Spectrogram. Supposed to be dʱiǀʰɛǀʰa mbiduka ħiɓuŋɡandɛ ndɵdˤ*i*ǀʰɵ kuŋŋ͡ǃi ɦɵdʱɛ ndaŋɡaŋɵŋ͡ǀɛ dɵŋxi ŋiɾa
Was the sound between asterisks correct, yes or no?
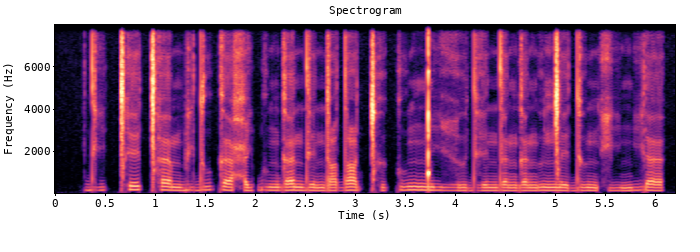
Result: yes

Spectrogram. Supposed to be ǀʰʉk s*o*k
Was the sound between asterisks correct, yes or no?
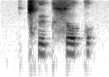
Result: yes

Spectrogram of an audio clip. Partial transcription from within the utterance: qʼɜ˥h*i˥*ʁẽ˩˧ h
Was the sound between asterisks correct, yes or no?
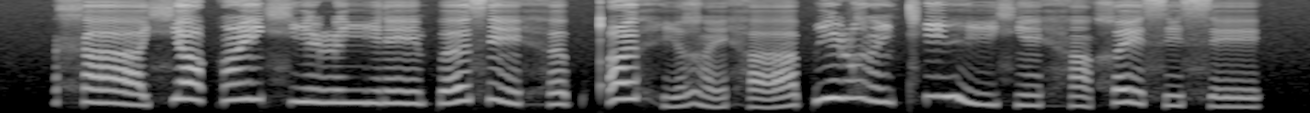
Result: no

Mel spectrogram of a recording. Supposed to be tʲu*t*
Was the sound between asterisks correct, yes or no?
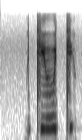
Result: no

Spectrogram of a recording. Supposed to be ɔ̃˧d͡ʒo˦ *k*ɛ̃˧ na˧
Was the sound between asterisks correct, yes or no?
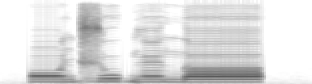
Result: no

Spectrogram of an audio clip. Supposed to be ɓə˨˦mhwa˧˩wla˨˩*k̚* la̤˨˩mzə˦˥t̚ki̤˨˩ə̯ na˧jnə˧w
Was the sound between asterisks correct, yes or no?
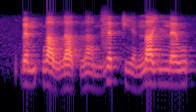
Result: no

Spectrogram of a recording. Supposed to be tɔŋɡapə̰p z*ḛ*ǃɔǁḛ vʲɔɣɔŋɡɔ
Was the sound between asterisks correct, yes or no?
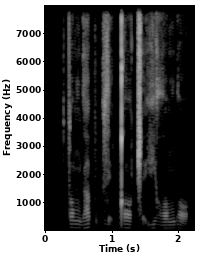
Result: yes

